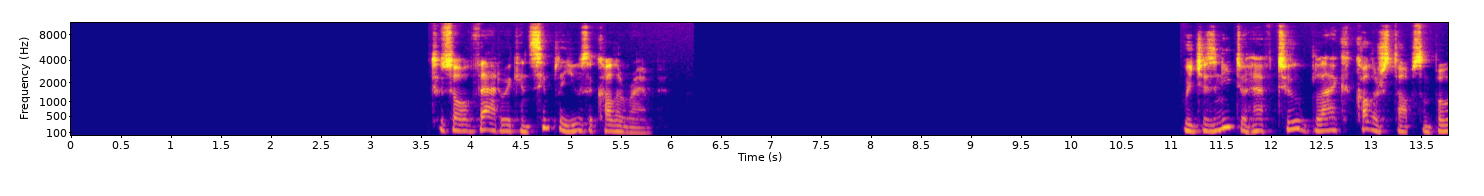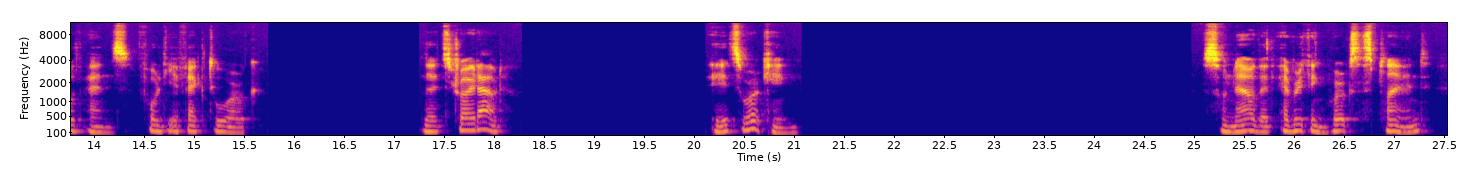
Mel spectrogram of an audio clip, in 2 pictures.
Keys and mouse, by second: 0.0 shift+middle click, 0.6 g, 0.7 z, 2.7 shift+middle click, 3.3 shift+a, 8.6 click, 9.4 click, 10.6-11.0 drag, 11.4 click, 12.2-12.7 drag, 13.1 click, 15.2 click, 15.7-16.8 drag, 17.4-17.9 shift+middle drag, 18.4 g, 18.5 z, 21.8 click, 22.9-23.7 middle drag, 24.6 click, 25.0 middle click, 25.6 click, 27.2 shift+a.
